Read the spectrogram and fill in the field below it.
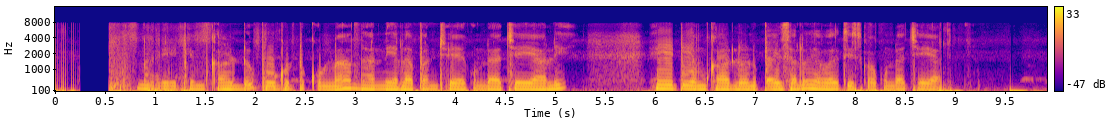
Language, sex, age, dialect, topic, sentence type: Telugu, male, 18-24, Telangana, banking, question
